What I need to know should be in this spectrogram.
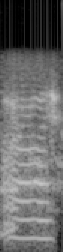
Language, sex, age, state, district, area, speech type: Hindi, female, 18-30, Bihar, Madhepura, rural, conversation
